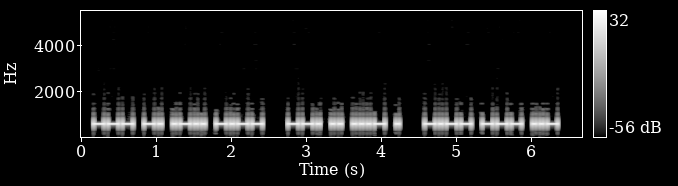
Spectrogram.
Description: Morse code, heard as a keyed tone, about 25 wpm, 600 Hz. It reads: ONLY GIVE YOU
